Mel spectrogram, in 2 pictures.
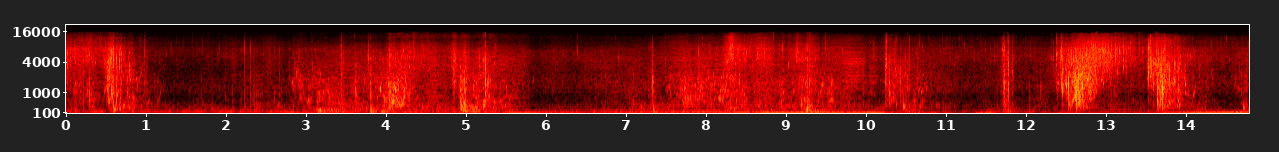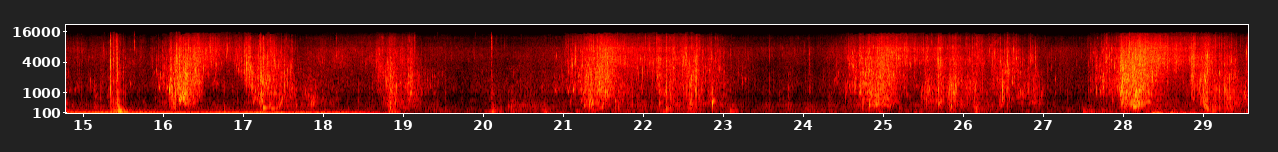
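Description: Water sloshing and splashing as a canoe is paddled with a makeshift tree-branch paddle, a swish with each stroke every two to three seconds. The strokes get louder in the second half.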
